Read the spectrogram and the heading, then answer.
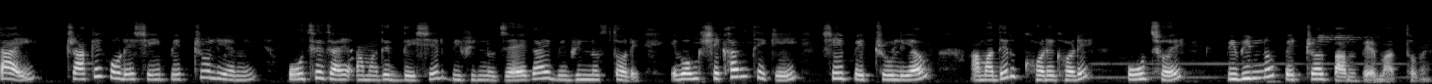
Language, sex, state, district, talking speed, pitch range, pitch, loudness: Bengali, female, West Bengal, North 24 Parganas, 125 wpm, 215-290 Hz, 245 Hz, -17 LUFS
